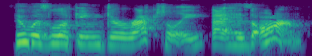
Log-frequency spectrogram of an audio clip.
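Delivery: usual speaking voice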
